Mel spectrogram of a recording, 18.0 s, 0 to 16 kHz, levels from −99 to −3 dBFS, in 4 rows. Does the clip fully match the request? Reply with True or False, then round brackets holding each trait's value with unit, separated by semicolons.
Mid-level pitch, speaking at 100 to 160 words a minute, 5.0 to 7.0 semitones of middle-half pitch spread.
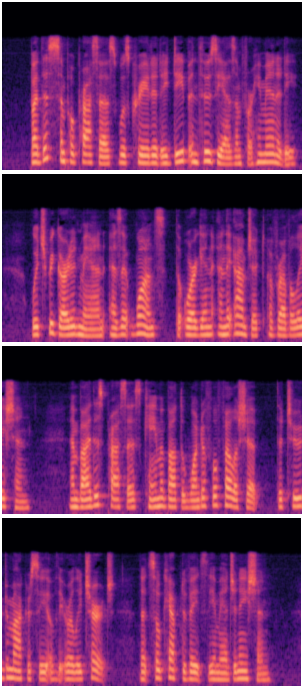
False (165 Hz; 150 wpm; 2.5 semitones)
